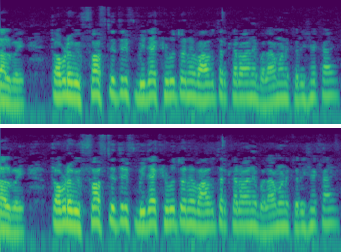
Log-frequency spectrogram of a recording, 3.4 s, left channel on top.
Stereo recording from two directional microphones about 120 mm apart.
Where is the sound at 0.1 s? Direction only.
50° left (ahead or behind).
